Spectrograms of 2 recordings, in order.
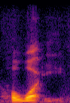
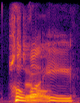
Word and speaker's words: Hawaii: of people say like hawaii a lot of people also pronounce the w like a v yeah but a lot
